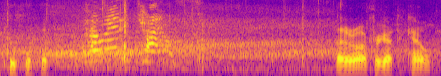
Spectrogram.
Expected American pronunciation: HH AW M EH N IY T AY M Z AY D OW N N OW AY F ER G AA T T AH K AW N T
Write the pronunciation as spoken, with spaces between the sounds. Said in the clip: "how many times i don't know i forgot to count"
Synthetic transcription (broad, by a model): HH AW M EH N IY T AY Z AY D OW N N OW AY F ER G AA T T AH K AW N T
